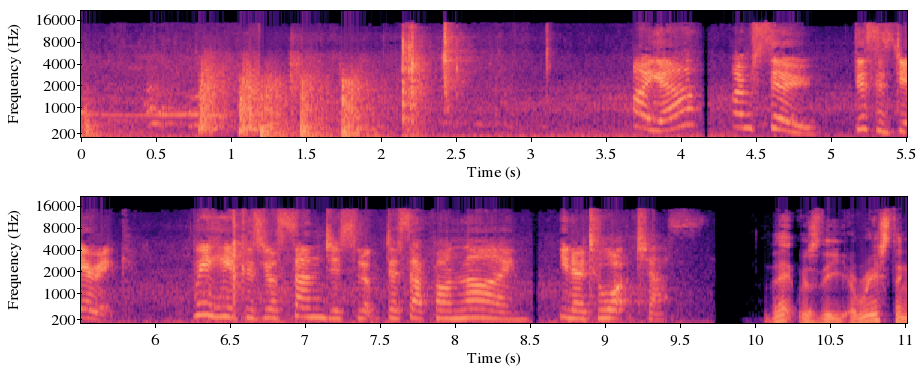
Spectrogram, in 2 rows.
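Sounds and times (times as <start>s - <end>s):
knocking on a door: 0.8s - 2.0s
speech: 3.8s - 9.5s, 10.1s - 11.0s.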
